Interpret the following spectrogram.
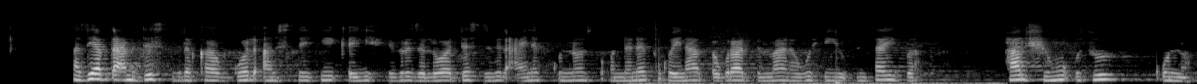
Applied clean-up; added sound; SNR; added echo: none; Drawer open or close; 12 dB; reverberation time 1.2 s.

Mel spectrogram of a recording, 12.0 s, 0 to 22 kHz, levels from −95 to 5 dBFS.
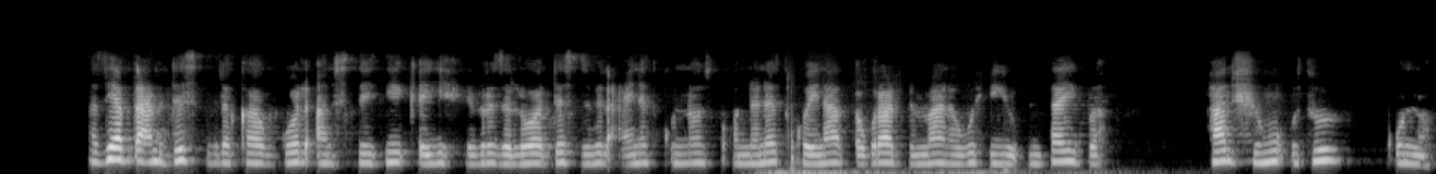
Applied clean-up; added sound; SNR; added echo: neural mask model DeepFilterNet 3.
